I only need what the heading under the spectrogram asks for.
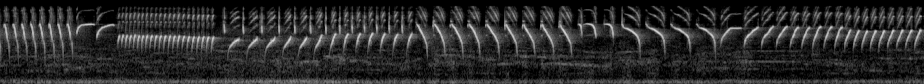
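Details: Canary singing a fast, bright song: rapid rolls of high, sharply falling notes, a brief buzzy ringing passage, then slower swooping chirps repeated several times a second, all loud and close.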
